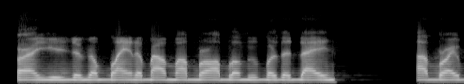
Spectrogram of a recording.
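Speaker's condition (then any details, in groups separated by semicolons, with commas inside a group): Laryngectomy, total laryngectomy with electrolarynx; no current signs of cancer, speaks with handheld electric wand (electrolarynx) at throat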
